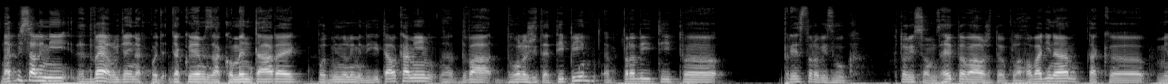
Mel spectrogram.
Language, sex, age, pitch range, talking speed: English, male, 30-49, 95-120 Hz, 145 wpm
